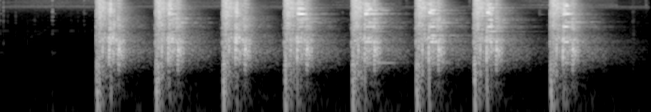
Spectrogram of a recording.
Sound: gun cocking; gun firing and hitting plate repeatedly

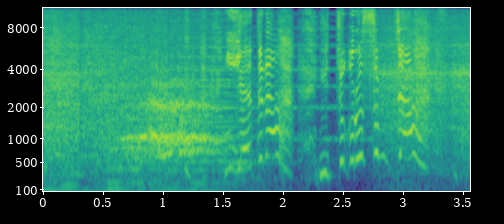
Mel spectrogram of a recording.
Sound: tires screeching

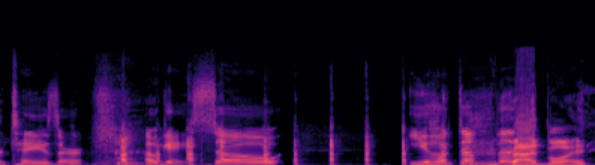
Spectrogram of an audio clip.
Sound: laughing

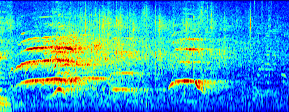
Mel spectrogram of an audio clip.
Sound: audience cheering and applauding

